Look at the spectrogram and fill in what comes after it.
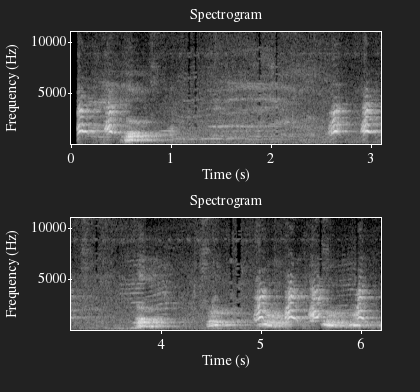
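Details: American Staffordshire Terrier, also called Amstaff, a medium-sized short-coated pit bull breed, gives short high yelping barks in loose pairs and clusters separated by brief pauses, each bark bright and ringing.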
